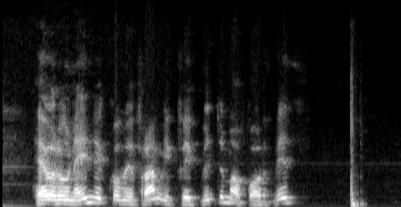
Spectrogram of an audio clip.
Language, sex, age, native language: Icelandic, male, 70-79, Icelandic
